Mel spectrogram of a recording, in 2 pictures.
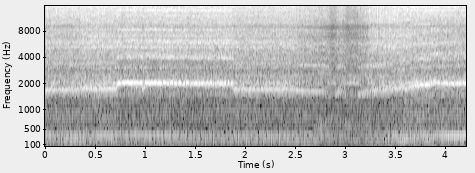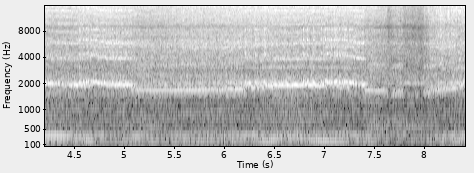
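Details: BMW E38 with M57 3.0 diesel (M57B30) fitted with a rebuilt turbocharger that whines like the old one; a thin high whistle over the engine climbs and falls with revs, fading as revs drop. Unplugging the variable-geometry control valve connector stops the sound; reconnecting brings it back.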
